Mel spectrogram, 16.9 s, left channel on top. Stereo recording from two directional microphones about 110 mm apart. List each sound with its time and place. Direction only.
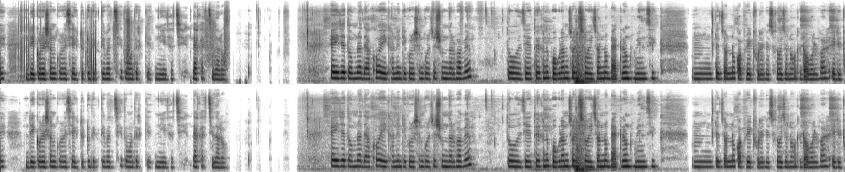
0.6 s speech: 15° left (ahead or behind)
1.6 s speech: 35° left (ahead or behind)
3.2 s speech: 20° left (ahead or behind)
6.1 s a sound: 50° left (ahead or behind); by 7.0 s 30° left (ahead or behind)
7.0 s speech: 20° left (ahead or behind); by 12.5 s centre (ahead or behind)
12.9 s speech: 25° left (ahead or behind)
13.8 s speech: 10° left (ahead or behind)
